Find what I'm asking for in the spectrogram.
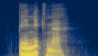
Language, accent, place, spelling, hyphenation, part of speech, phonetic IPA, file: German, Germany, Berlin, benigne, be‧ni‧gne, adjective, [beˈnɪɡnə], De-benigne.ogg
- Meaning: benign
